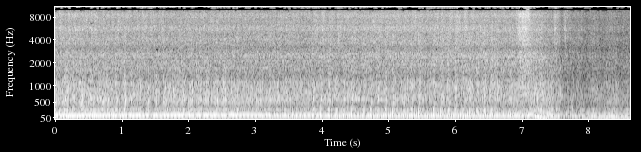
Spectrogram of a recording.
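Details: A 1977 Chrysler Town & Country V8 idles off a gas can after a pinholed metal fuel line was replaced. It holds a deep, steady, even rumble with no stumbling or popping and settles slightly near the end: normal idle.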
